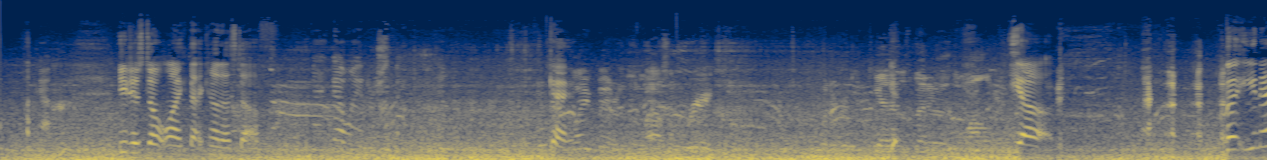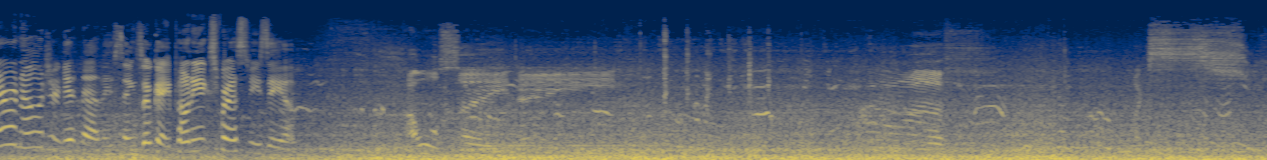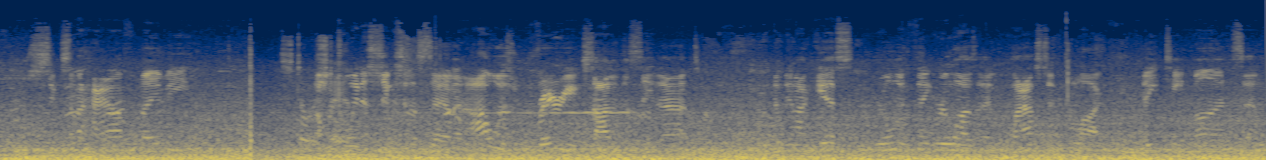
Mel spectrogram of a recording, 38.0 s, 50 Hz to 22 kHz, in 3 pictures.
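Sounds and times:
faint voices: 0:00.0 - 0:27.4, 0:28.0 - 0:38.0
car cabin road rumble: 0:00.0 - 0:38.0.

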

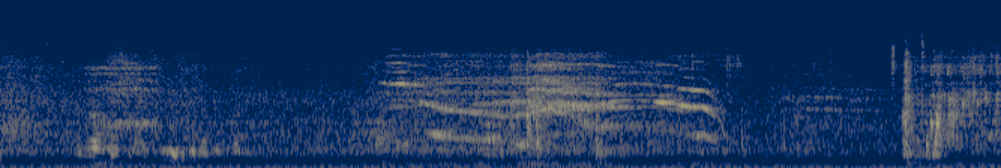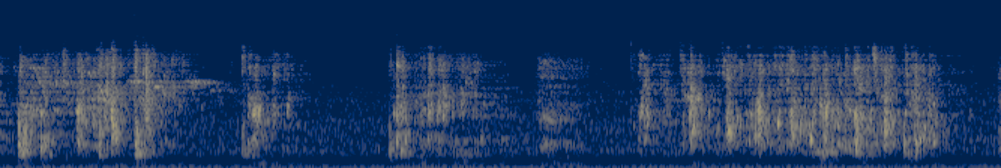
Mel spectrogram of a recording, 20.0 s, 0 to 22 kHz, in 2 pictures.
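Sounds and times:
kitten meowing: 0:03.8 - 0:07.2
water splashing in a tub: 0:08.9 - 0:13.2, 0:13.8 - 0:15.1, 0:16.3 - 0:20.0.

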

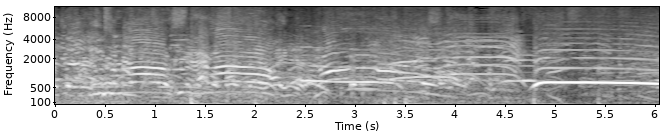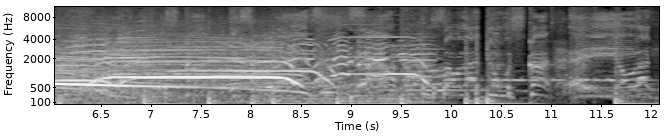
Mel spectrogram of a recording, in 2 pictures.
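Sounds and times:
fans shouting cheers: 0:00.0 - 0:10.1
music beat: 0:00.4 - 0:12.0.

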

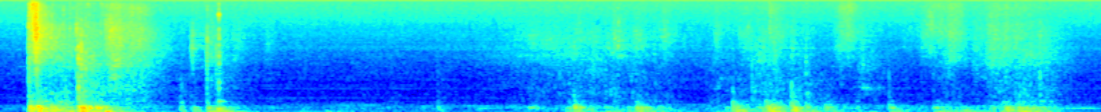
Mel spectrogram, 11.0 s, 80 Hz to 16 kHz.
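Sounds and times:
scuffle on floor: 0:05.0 - 0:10.8.

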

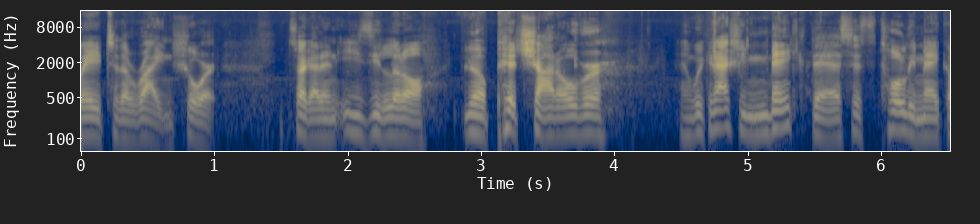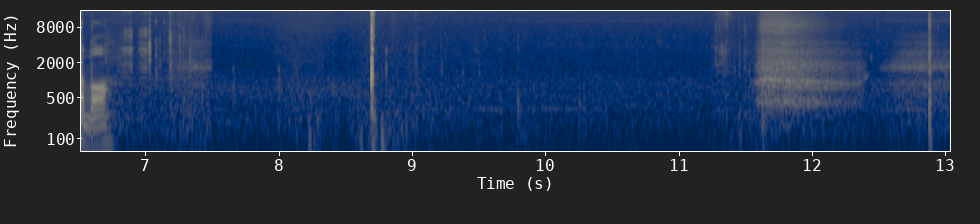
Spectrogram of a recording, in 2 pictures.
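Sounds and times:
breathy exhale: 0:11.6 - 0:13.0.

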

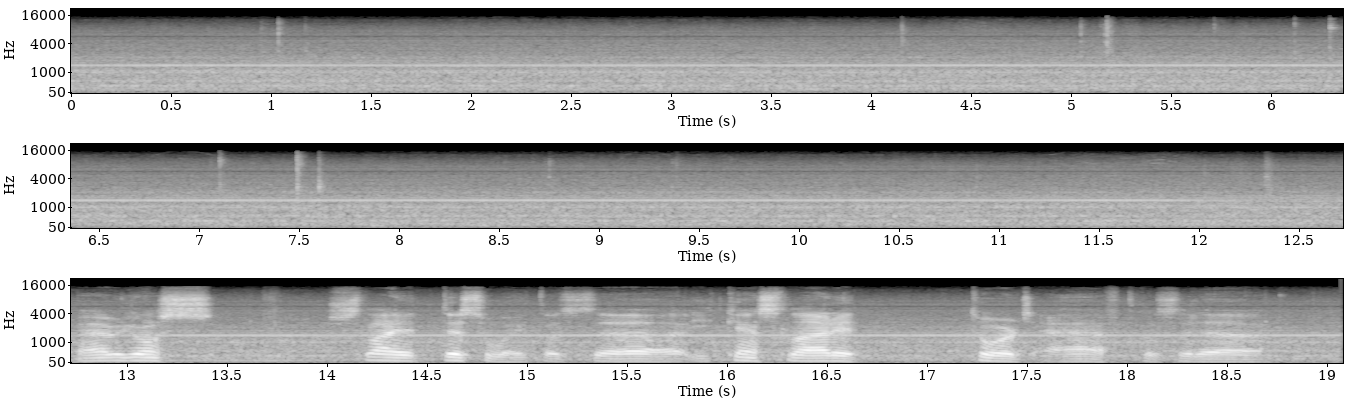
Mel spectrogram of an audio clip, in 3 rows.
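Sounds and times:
faint high whine: 0:00.0 - 0:19.0.

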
